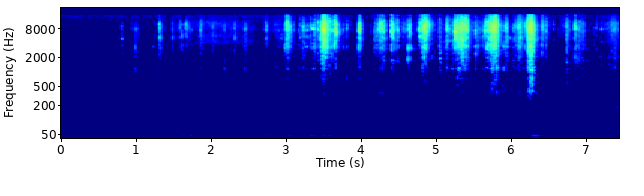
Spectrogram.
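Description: A plastic wrapper crinkles and tears as it is pulled open.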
